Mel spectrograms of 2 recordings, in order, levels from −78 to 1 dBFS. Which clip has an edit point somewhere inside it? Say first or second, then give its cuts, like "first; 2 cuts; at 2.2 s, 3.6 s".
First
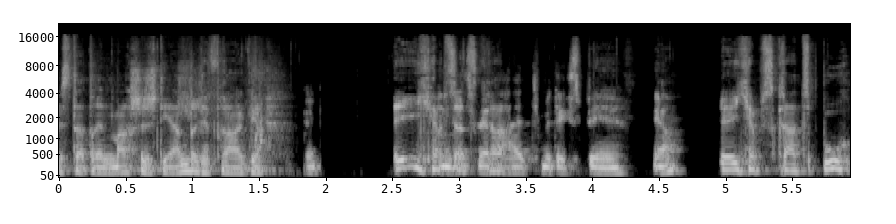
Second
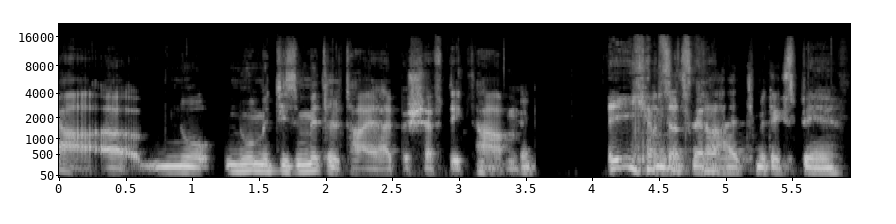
first; 1 cut; at 1.8 s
